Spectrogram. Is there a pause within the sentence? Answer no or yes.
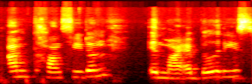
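yes. It is said with a pause inside. The speaker calls it right. "but you try to make a gap"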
